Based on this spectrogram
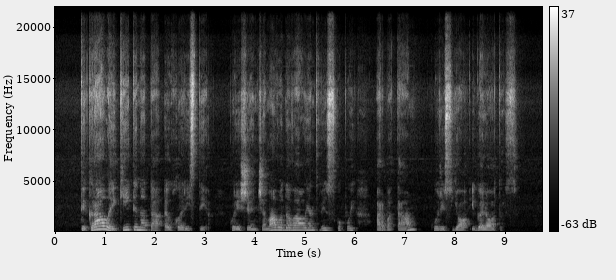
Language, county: Lithuanian, Vilnius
